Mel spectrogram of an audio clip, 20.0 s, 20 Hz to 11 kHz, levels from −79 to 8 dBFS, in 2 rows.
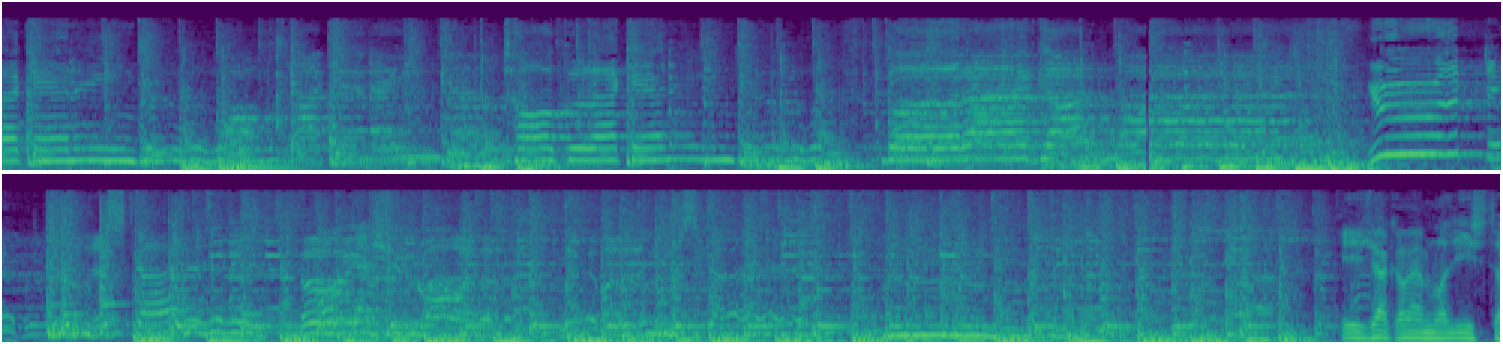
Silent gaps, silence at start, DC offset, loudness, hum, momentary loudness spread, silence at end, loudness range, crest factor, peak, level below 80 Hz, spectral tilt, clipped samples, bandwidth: none; 0 s; under 0.1%; -22 LUFS; none; 6 LU; 0 s; 2 LU; 14 dB; -8 dBFS; -28 dBFS; -6 dB/octave; under 0.1%; 8 kHz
